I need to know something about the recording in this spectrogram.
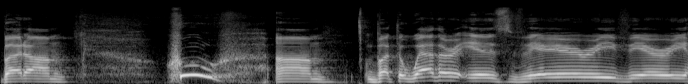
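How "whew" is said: loud, very high whoop of relief; loud high whew. Acted. Host pauses his rant with a loud high whew.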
